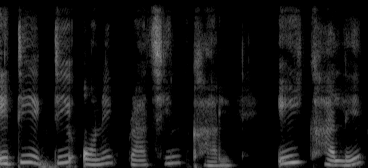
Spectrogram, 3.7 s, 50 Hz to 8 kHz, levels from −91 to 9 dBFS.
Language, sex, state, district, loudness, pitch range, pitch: Bengali, female, West Bengal, Jalpaiguri, -42 LUFS, 215-305 Hz, 260 Hz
